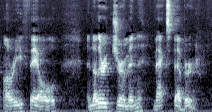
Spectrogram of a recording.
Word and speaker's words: Weber: what a frenchman already failed another german max beber pronounced the w like of the number um and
